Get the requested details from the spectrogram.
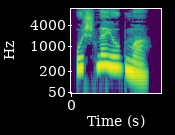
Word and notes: ಉಷ್ಣಯುಗ್ಮ: uṣṇayugma

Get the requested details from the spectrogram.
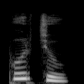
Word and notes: ಪರಚು: paracu

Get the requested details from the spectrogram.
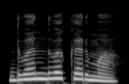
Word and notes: ದ್ವಂದ್ವಕರ್ಮ: kannada

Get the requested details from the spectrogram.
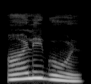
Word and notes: ಆಳಿಗೊಳ್: āḷigoḷ

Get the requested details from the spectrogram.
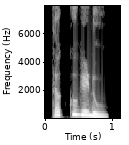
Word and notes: ದಿಗ್ಗೇಡಿ: diggēḍi

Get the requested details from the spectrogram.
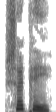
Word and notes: ಸಟ್ಟಾ: saṭṭā; Kannada

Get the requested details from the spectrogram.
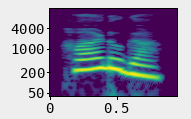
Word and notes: ಹಾಡುಗ: hāḍuga

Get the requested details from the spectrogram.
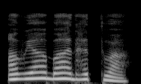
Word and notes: ಅವ್ಯಾಬಾಧತ್ವ: kannada

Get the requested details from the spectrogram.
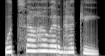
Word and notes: ಉತ್ಸಾಹವರ್ಧಕ: utsāhavardhaka

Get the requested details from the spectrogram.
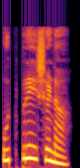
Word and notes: ಉತ್ಪ್ರೇಷಣ: utprēṣaṇa

